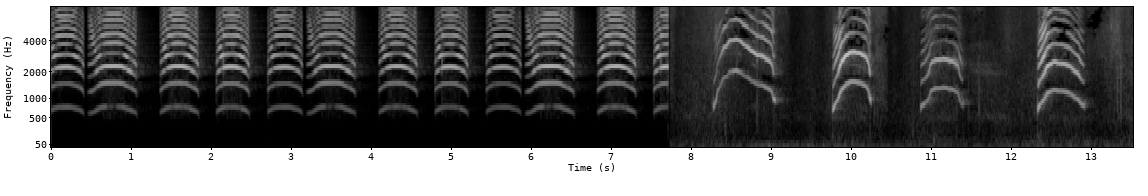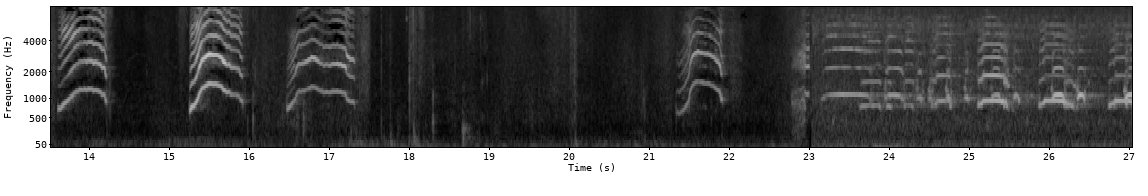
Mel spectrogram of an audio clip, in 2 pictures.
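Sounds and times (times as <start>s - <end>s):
high whining animal calls: 8.3s - 9.2s, 9.8s - 11.5s, 15.2s - 17.4s, 21.4s - 22.1s, 22.8s - 27.0s.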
